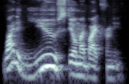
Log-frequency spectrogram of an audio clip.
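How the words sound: The strongest stress falls on the word you. "the em- emphasis is all placed on the word you"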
